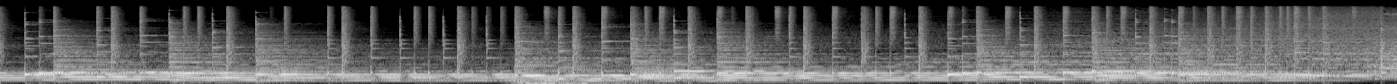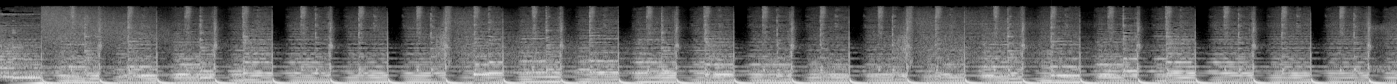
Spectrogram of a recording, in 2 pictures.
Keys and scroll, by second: 6.1 super+d, 7.8-8.9 typing, 14.1 typing, 17.1-18.6 typing, 20.8-21.1 typing.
